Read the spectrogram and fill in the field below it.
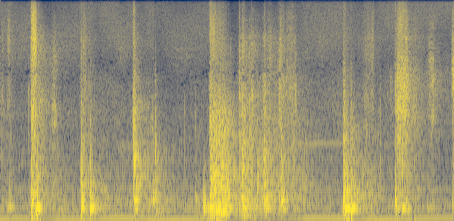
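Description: A woman shuts a door with a series of sharp thunks and knocks, several distinct impacts spread over a few seconds, with a longer rattling clatter in the middle, no voices.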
